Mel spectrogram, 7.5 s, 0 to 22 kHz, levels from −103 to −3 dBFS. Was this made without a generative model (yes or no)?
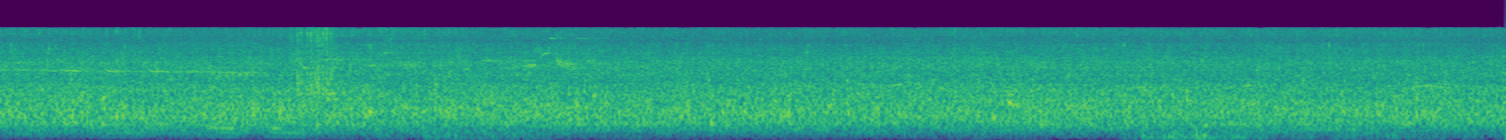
yes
